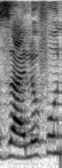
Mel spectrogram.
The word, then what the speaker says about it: xylophone: Now, xylophone is not a good example because you will say, I am not getting the sound.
